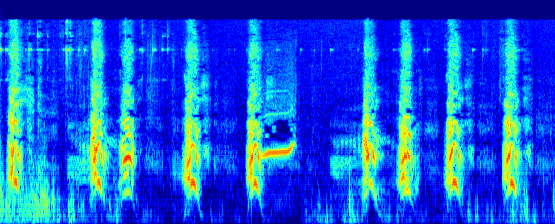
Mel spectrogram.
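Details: A dog giving short, sharp barks, about eight in under six seconds at irregular intervals, one bark drawn out into a brief level whine; quiet pauses between calls.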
